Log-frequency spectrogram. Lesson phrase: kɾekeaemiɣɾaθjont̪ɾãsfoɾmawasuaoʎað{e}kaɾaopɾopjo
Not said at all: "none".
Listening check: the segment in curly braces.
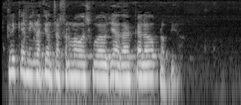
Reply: a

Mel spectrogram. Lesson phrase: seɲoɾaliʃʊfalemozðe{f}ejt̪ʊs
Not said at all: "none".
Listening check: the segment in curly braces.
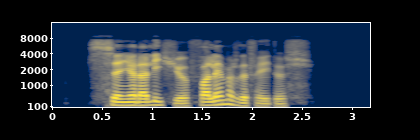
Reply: f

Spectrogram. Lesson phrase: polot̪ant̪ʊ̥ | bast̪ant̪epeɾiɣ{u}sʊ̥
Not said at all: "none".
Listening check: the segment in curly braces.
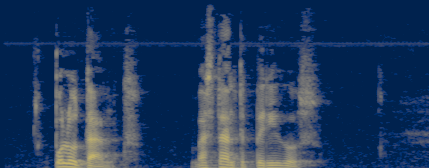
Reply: o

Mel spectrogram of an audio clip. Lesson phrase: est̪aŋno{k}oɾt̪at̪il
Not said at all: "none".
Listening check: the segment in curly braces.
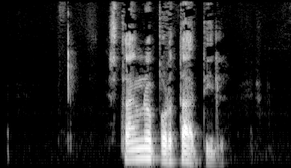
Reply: p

